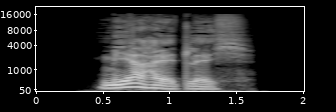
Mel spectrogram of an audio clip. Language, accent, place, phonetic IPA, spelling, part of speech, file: German, Germany, Berlin, [ˈmeːɐ̯haɪ̯tlɪç], mehrheitlich, adjective, De-mehrheitlich.ogg
- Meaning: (adjective) majority; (adverb) 1. predominantly 2. preponderantly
